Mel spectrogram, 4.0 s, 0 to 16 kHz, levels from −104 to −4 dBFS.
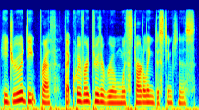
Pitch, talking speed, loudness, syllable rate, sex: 185 Hz, 195 wpm, -18 LUFS, 4.8 syllables/s, female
